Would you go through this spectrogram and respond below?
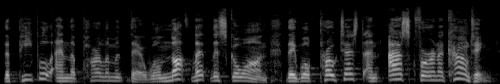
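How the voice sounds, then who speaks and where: Earnest crusading reporter, animated voice. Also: male voice, sits high, brisk, heavily acted. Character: idealistic foreign reporter named Carlos, indignant, earnest. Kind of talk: 1980 radio drama acting.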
